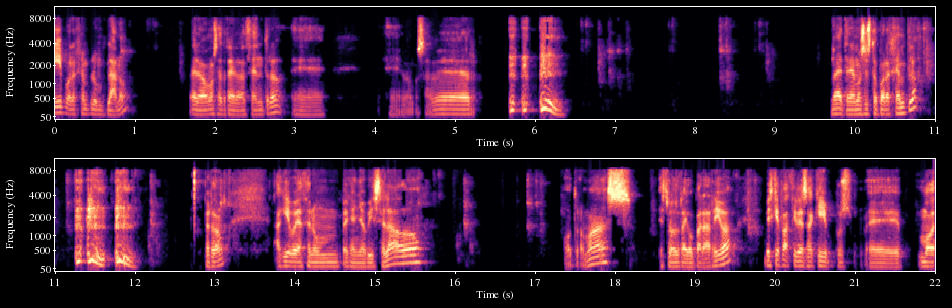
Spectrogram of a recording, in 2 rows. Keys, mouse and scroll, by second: 0.2 middle click, 0.9 s, 7.0 shift+s, 8.4 s, 9.1 shift+middle click, 10.7 Tab, 11.0 shift+middle click, 11.4 ctrl+r, 13.1 ctrl+b, 15.5 ctrl+r, 17.0 ctrl+b, 18.3 shift+middle click, 18.9 g, 19.7 Tab, 20.2 shift+middle click, 21.0 shift+middle click.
